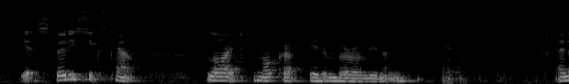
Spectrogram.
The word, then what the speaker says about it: Edinburgh: Light Mocha Edinburgh linen. And American guys, it's Edinburgh. It's not Edinburgh, it's Edinburgh. Just saying. That's how they pronounce it over there.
